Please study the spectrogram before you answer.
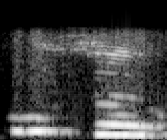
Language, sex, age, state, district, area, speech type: Maithili, female, 30-45, Bihar, Muzaffarpur, urban, conversation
